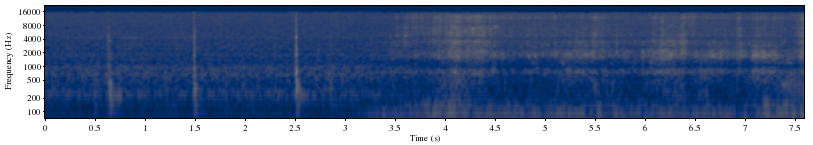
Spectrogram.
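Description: Scuba diver wading through shallow lake water, heard through a camera's underwater housing: three sharp clicks about a second apart, then from about three seconds in a muffled, low rumbling slosh of water.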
